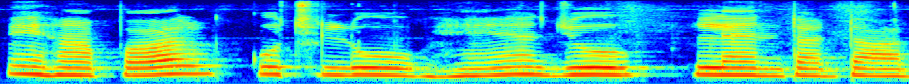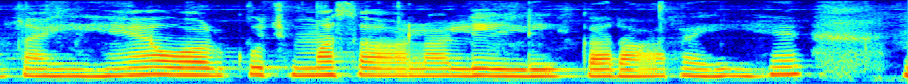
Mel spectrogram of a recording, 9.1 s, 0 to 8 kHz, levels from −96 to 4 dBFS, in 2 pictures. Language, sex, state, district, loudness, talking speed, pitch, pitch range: Bundeli, female, Uttar Pradesh, Jalaun, -17 LUFS, 125 wpm, 220 Hz, 205-230 Hz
